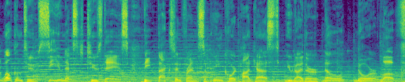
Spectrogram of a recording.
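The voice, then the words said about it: Polished professional radio announcer voice. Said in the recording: “A lot more professional that time... You got your old radio voice on.”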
